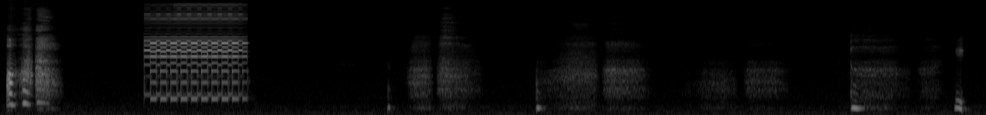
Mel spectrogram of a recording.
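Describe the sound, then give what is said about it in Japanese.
A telephone rings once in a bright, buzzy electronic burst lasting about a second. Soft breathy gasps and sighs come in short bursts before and after it. “今の電話は誰からだったんでしょうか。”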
